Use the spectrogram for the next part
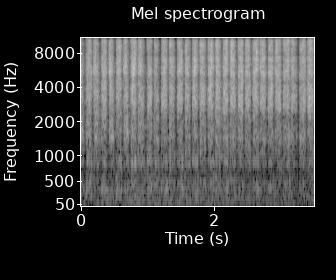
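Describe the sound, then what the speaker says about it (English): Hand sanding a Stubby in quick, even back-and-forth strokes, a close rhythmic scratching of about eight strokes per second with no voices. "what we're gonna do is we're just gonna sand"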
